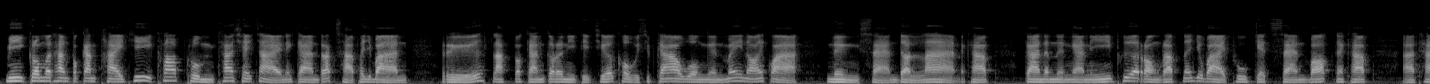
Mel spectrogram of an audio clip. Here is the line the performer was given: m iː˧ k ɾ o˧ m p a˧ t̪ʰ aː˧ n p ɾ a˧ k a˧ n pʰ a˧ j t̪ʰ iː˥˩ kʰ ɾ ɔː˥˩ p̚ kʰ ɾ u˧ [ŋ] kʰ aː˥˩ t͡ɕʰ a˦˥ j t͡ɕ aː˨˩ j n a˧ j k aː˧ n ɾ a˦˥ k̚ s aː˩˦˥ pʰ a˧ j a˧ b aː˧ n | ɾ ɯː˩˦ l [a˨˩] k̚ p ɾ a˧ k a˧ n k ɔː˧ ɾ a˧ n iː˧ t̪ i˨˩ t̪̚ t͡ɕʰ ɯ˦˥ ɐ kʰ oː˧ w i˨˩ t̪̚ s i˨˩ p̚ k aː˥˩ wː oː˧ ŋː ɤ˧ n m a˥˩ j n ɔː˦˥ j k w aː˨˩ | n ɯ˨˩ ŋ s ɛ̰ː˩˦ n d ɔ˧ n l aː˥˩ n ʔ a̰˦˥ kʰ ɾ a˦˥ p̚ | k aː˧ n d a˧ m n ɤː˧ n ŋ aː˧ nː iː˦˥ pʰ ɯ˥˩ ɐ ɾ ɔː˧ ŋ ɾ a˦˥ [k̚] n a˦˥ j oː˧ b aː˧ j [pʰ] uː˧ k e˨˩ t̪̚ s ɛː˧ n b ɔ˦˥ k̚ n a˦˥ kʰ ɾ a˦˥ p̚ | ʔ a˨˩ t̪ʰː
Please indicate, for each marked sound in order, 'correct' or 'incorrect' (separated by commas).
incorrect, correct, incorrect, correct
